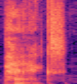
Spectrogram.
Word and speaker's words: P4X: He adopted the pseudonym P4X, pronounced PAX, a cheeky nod to enforcing peace through punishment.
